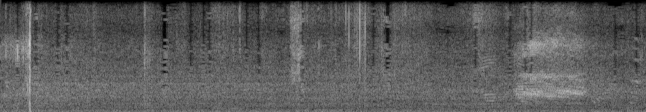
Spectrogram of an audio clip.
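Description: A crow cawing, one short harsh call about four seconds in, over a steady low rumble.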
